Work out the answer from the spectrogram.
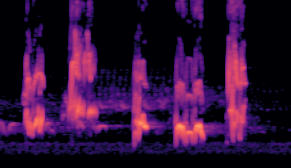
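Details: Five quick warbling phrases from an American robin (Turdus migratorius), eastern North America, each a short burbled carol with thin high notes, ending in silence.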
